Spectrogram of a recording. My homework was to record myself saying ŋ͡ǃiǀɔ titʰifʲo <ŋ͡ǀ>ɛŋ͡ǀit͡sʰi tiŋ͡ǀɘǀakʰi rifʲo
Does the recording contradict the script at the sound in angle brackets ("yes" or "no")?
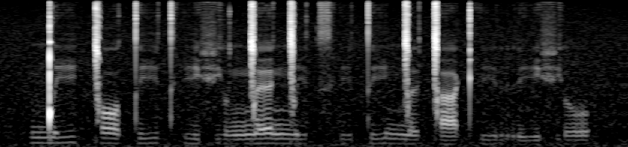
no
